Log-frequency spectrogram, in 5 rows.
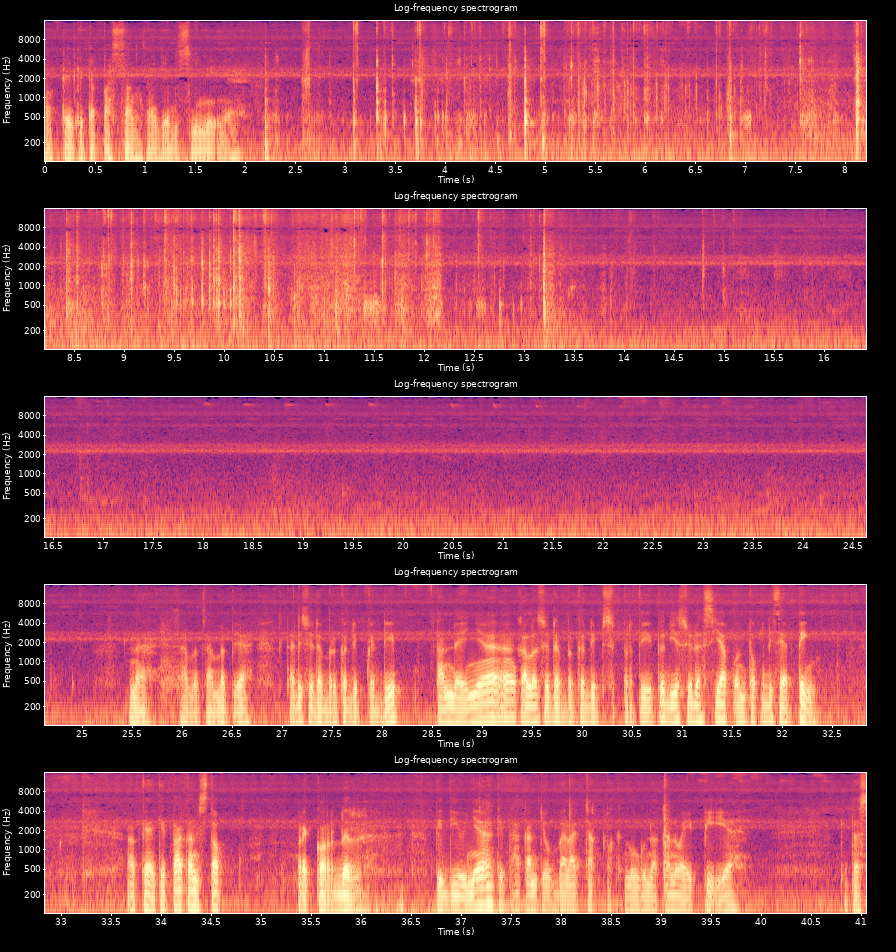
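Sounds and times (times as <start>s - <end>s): plastic rustling and crinkling: 2.2s - 15.2s.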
